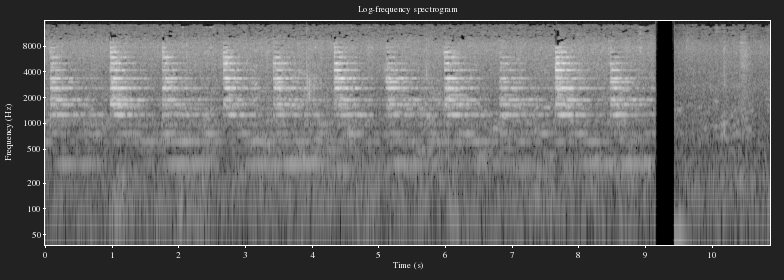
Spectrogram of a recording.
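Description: Church bells ringing, one stroke about every 0.8 seconds, each stroke ringing on over the next. The ringing cuts off abruptly near the end and gives way to street background noise.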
